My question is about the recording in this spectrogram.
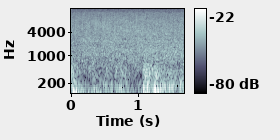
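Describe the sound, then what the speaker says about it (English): Low, distant rumbling of an approaching thunderstorm in the video game Alan Wake Remastered, a faint, steady roll of thunder with a soft swell partway through and no voices. "It seems there's a storm coming."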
